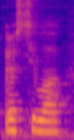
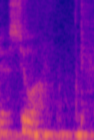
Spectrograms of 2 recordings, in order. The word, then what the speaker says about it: Ursula: she preferred I think the pronunciation of her name was a sewer so if accidentally said Ursula please forgive me it's actually a sewer yep so this one's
